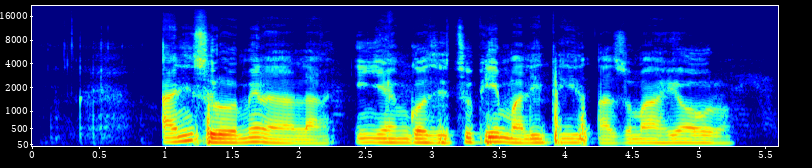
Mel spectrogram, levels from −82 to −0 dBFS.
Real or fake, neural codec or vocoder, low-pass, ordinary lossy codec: fake; codec, 44.1 kHz, 7.8 kbps, Pupu-Codec; 19.8 kHz; none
